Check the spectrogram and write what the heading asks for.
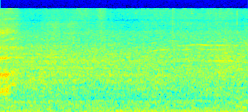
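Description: Steady low rumble of outdoor city noise, with no single clear source standing out; a brief "uh" at the very start.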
